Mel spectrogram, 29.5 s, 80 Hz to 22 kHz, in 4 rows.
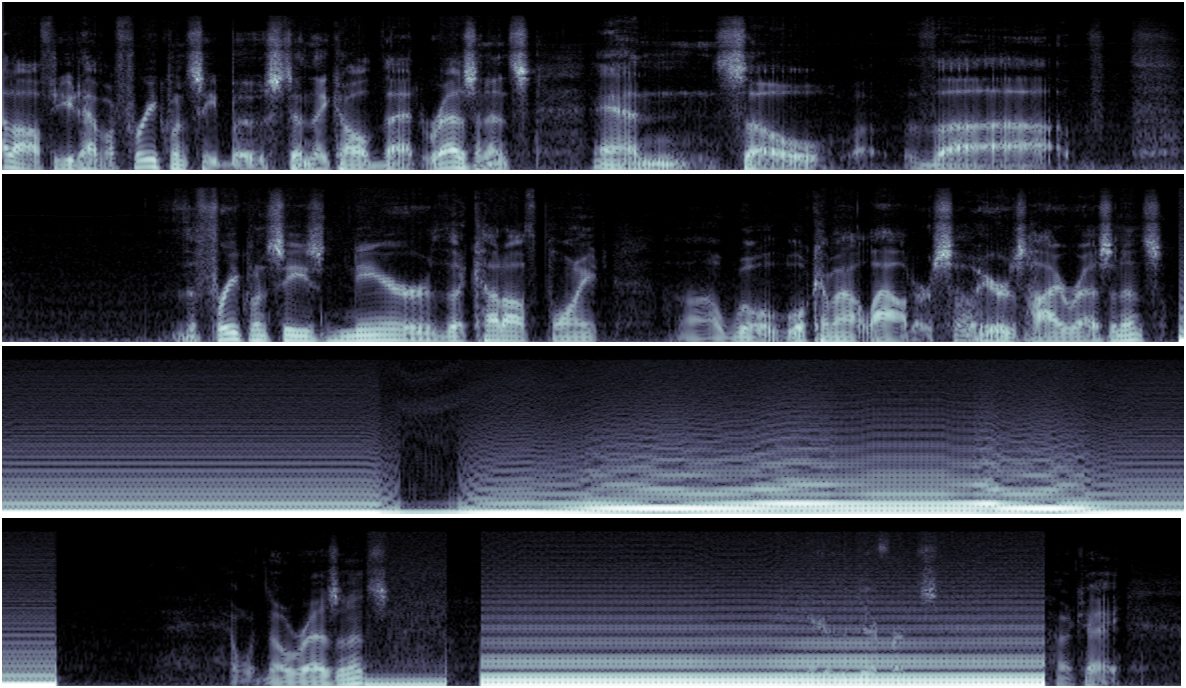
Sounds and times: Speech: 0.0s - 6.9s, 8.4s - 14.7s, 23.5s - 24.6s, 27.0s - 29.2s
Inside, small room: 0.0s - 29.5s
Synthesizer: 14.8s - 22.5s.

